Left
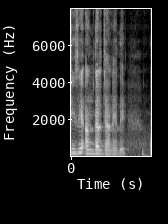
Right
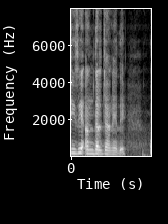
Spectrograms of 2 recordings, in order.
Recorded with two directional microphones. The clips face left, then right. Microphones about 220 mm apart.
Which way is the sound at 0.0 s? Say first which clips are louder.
Right 7 dB; 30° right (ahead or behind).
